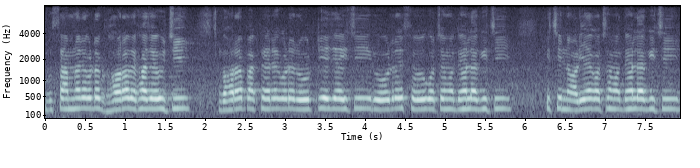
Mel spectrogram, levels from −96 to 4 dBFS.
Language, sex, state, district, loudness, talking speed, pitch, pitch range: Odia, male, Odisha, Malkangiri, -16 LUFS, 160 wpm, 225 Hz, 220-230 Hz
